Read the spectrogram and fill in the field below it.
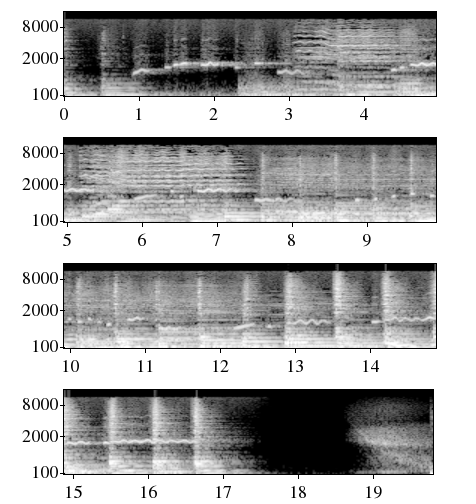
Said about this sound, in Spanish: y un reo meditabundo va silbando esta canción.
